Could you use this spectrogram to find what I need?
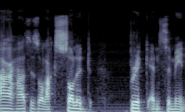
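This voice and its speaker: A man talks at a moderate pace. Behind his voice there is noticeable background noise. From South Africa. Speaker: gaming YouTuber. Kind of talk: game build commentary. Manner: hesitant, many fillers; casual.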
